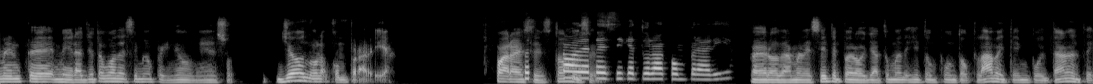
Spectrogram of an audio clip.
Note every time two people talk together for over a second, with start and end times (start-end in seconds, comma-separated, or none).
none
